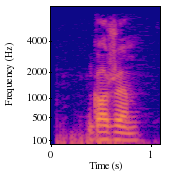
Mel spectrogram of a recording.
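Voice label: "гожӧм", Komi, male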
